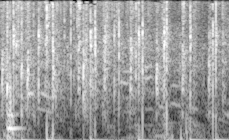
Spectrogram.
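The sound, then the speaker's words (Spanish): Clapping from a group: many sharp, irregular claps come in quick succession, loud and uneven, filling the whole short burst. “un aplauso para todos los que estamos enfermos y no lo saben reconocer.”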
